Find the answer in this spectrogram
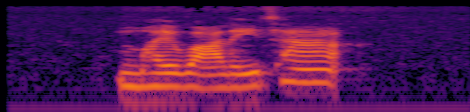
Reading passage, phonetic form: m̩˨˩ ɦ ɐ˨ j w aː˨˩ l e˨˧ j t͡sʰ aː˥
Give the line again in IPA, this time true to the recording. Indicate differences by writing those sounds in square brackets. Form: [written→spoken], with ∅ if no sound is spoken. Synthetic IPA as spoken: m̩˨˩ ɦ ɐ˨ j w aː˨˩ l e˨˧ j t͡sʰ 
